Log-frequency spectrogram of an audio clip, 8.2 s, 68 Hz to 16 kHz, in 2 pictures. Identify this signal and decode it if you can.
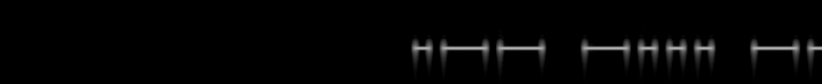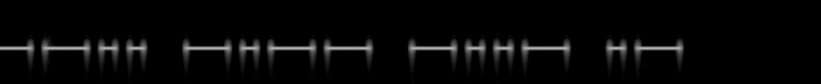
Morse code, heard as a keyed tone, about 17 wpm, 700 Hz. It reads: WB8YXA
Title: USA Call Signs - 6 Characters - Repeated 2x - 17wpm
